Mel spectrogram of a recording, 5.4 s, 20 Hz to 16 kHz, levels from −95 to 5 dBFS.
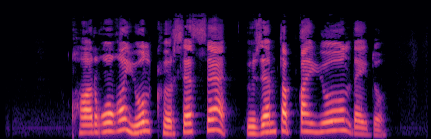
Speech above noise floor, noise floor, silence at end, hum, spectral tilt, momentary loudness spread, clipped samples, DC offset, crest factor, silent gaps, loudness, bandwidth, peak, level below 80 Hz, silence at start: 52 dB; -73 dBFS; 0.6 s; none; -5 dB/octave; 9 LU; under 0.1%; under 0.1%; 20 dB; none; -22 LUFS; 10 kHz; -4 dBFS; -78 dBFS; 1 s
